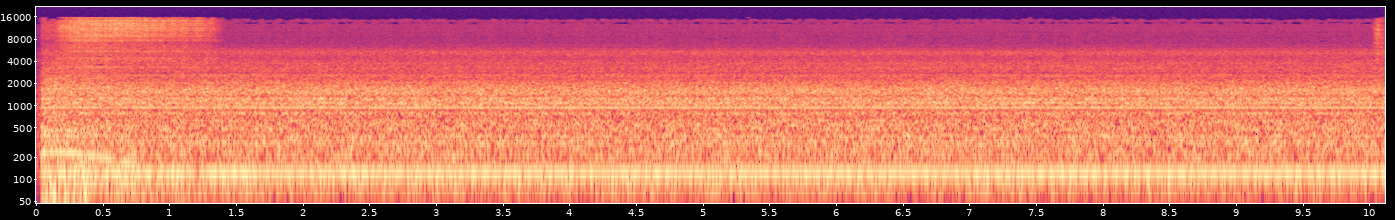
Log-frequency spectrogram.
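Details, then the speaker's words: Cooler Master 120mm sleeve-bearing "Silent Fan" case fan running alone (other case fans stopped) in a PC case: steady low hum with a faint high-pitched whine, like a small hair dryer; healthy fan with slight whine. "now as far as sound goes these fans do kind of emit like a high pitched sound I'm not really sure where to put my finger on it but it kind of sounds like a hair dryer at a smaller level"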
